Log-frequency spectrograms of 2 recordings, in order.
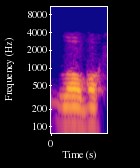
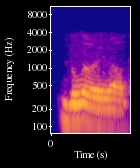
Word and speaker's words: Louisville: I'm like, it's Louisville, Dad, but down there they say Louisville. So we recognize that if we're not going to be accepted as outsiders, we need to learn how to pronounce the city.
